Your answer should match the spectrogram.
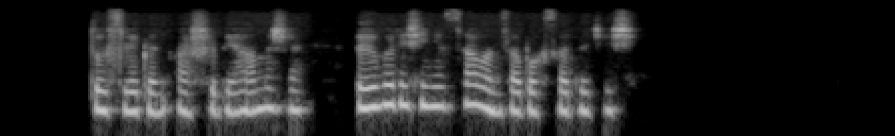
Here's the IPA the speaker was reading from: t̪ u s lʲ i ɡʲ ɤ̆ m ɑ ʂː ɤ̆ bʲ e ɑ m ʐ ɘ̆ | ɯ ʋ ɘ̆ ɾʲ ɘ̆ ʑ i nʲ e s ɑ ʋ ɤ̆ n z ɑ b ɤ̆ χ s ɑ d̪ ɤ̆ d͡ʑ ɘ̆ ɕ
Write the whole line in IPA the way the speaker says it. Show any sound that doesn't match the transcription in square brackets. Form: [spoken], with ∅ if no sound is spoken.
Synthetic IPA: t̪ u s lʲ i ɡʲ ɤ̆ [n] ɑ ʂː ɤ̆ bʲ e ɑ m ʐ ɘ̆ | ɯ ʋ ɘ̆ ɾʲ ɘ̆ ʑ i nʲ e s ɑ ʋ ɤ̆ n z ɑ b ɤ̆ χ s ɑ d̪ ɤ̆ d͡ʑ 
